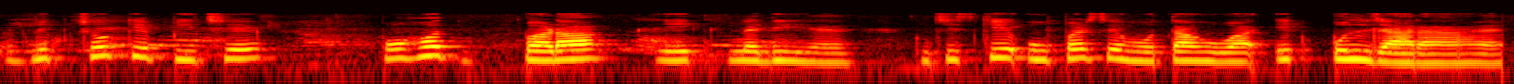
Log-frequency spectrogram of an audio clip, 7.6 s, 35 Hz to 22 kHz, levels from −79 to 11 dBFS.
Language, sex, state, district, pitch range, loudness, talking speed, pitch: Hindi, female, Jharkhand, Garhwa, 205-245 Hz, -19 LUFS, 140 wpm, 230 Hz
